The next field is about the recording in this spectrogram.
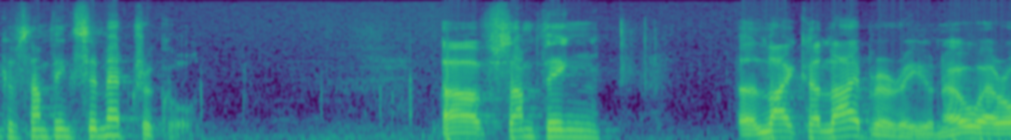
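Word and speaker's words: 理: When we speak of order, we usually tend to think of something symmetrical, of something like a library, you know, where all the shelves are rectangular.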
